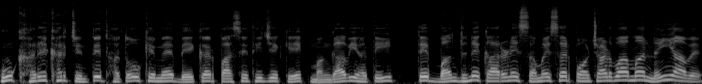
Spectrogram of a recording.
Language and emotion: Gujarati, fearful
